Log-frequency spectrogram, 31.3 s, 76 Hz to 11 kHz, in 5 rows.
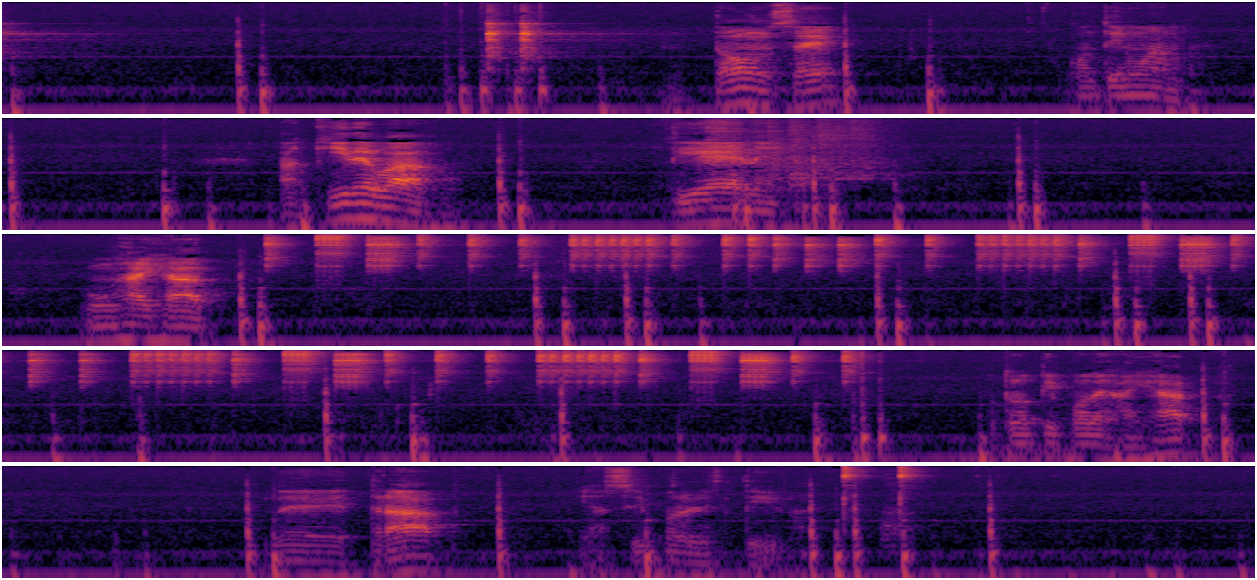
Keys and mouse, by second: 0.5 F1, 1.8 F1, 8.7 click, 10.9 F1, 10.9 click, 12.9 click, 28.6-29.7 drag.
